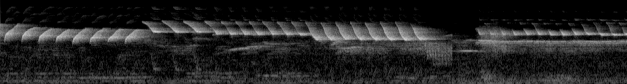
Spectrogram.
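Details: Yellow canary singing: rapid repeated trills of short notes, first descending phrases near high pitch, then a faster rolling series, a brief pause, and a steady high buzzy trill resuming.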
